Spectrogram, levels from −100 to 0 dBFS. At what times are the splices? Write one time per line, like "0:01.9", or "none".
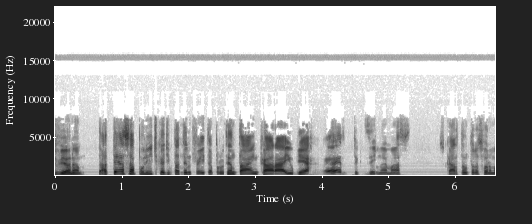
0:01.7
0:02.1
0:02.5
0:03.6
0:04.5
0:04.8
